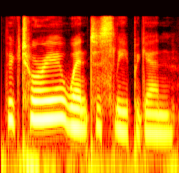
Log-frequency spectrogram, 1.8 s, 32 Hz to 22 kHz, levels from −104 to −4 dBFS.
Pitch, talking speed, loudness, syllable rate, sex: 195 Hz, 165 wpm, -15 LUFS, 4.6 syllables/s, female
